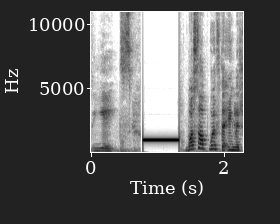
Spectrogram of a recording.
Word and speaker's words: Yeats: The unabridged early poems of William Butler Yeats, I believe I mean, it's spelled Yeats. I'm almost certain it's pronounced Yates.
